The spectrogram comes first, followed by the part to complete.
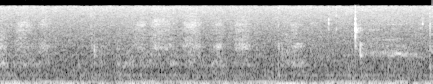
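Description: Stylus scratching and tapping on a tablet as words are handwritten, faint short ticks over a steady low hum.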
